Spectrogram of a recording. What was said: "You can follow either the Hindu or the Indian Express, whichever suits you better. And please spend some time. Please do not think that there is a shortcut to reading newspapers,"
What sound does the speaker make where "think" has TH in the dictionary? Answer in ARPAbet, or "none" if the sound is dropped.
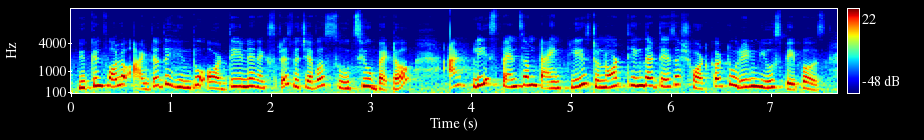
T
